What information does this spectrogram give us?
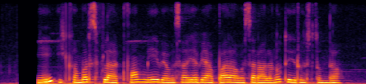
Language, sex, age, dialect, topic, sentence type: Telugu, female, 25-30, Utterandhra, agriculture, question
